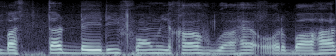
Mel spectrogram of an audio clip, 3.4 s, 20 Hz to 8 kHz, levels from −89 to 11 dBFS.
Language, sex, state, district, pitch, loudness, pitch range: Hindi, male, Chhattisgarh, Bilaspur, 175 Hz, -17 LUFS, 165-180 Hz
